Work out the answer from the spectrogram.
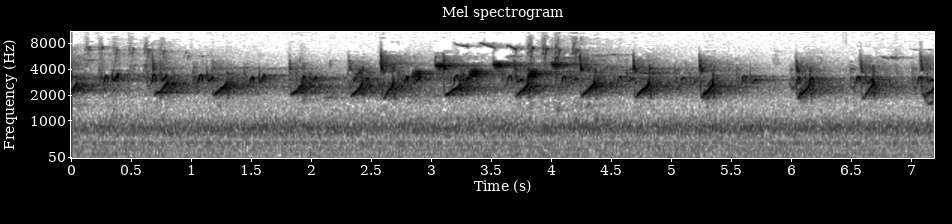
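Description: A bird chirping in a quick, steady series of short falling chirps, about three a second, over a faint steady hiss.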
